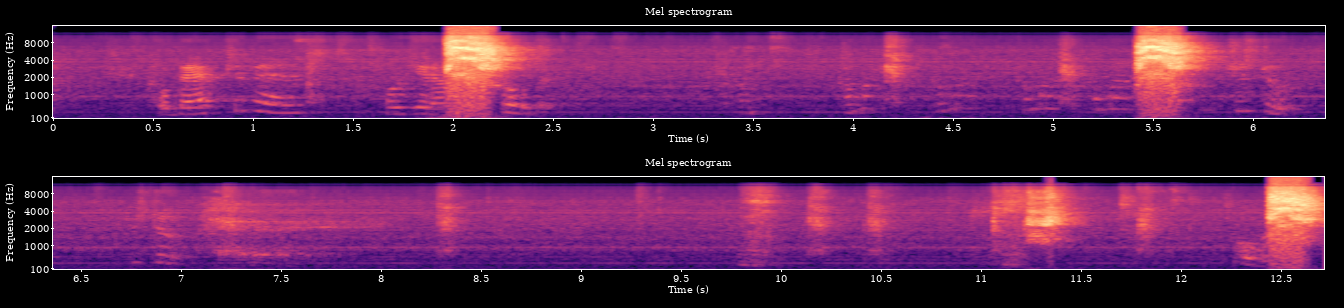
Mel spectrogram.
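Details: A female sun conure, reluctant to leave her cage and wanting to go to bed, gives loud, harsh, grating squawks in short bursts, with a person talking softly between them.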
